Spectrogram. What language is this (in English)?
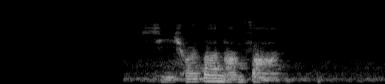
Cantonese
